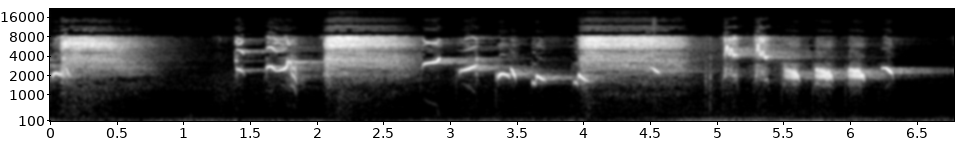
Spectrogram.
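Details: Greater green leafbird (cucak ijo) singing in the wild: quick varied chirps and whistled notes sliding between high and mid pitch, several per second, broken by bursts of harsh rushing hiss.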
